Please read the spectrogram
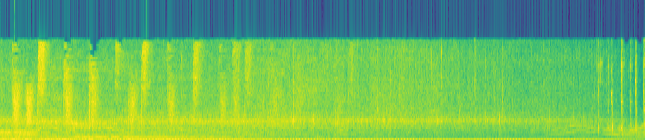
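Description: Dodge Challenger's engine running at a steady low drone, holding nearly constant pitch as the car rolls in slowly, with background music over it.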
